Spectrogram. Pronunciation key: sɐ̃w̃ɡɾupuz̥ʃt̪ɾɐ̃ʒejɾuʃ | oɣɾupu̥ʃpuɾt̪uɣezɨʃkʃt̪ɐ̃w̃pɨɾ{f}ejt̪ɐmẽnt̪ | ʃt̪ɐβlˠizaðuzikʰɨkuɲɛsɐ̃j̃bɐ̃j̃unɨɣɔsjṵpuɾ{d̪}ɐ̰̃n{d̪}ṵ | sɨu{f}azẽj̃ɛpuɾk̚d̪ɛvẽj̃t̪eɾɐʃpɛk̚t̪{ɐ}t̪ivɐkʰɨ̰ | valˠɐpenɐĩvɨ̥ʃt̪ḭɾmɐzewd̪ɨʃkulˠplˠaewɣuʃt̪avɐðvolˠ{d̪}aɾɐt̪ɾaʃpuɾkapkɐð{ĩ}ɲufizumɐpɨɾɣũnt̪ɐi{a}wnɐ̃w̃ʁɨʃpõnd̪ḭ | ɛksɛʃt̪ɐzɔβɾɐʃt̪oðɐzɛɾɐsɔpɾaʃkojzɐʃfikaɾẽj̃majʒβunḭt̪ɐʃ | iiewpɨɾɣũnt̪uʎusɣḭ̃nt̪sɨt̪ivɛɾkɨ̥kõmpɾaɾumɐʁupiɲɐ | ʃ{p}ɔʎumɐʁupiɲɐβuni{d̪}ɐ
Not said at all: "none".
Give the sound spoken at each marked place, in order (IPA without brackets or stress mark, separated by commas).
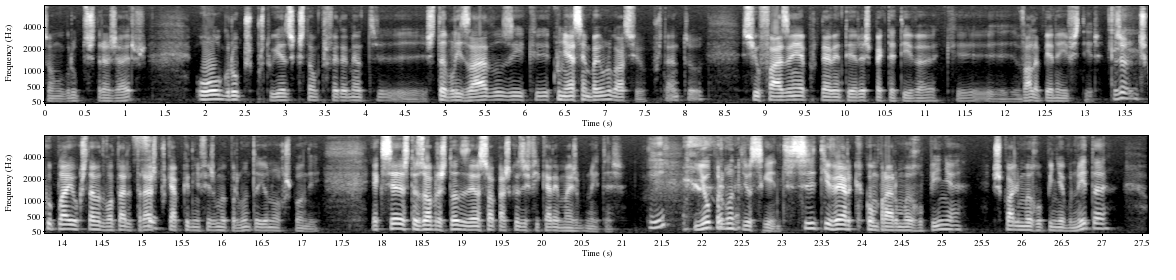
f, t̪, t̪, f, ɐ, t̪, i, e, k, t̪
